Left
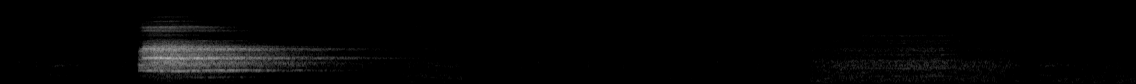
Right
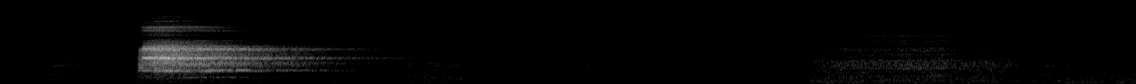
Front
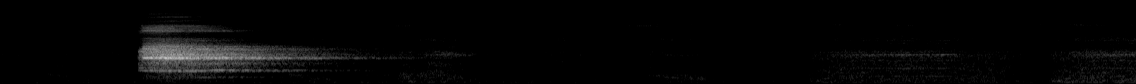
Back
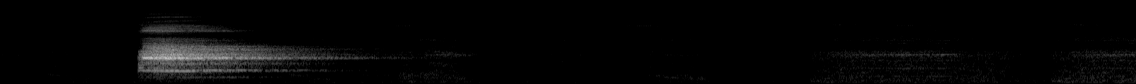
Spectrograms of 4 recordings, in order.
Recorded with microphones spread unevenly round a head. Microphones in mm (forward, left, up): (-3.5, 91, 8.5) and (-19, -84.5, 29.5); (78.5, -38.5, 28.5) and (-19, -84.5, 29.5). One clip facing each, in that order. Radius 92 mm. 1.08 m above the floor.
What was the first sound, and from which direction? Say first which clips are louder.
A cat meowing: right 1 dB, back 1 dB; 105° right.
